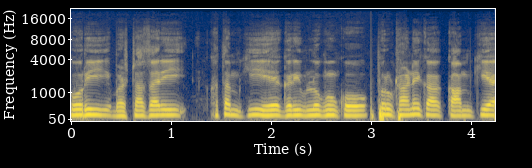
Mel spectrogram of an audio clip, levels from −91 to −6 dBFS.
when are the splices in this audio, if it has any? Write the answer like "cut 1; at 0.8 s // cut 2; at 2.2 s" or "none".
cut 1; at 3.0 s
